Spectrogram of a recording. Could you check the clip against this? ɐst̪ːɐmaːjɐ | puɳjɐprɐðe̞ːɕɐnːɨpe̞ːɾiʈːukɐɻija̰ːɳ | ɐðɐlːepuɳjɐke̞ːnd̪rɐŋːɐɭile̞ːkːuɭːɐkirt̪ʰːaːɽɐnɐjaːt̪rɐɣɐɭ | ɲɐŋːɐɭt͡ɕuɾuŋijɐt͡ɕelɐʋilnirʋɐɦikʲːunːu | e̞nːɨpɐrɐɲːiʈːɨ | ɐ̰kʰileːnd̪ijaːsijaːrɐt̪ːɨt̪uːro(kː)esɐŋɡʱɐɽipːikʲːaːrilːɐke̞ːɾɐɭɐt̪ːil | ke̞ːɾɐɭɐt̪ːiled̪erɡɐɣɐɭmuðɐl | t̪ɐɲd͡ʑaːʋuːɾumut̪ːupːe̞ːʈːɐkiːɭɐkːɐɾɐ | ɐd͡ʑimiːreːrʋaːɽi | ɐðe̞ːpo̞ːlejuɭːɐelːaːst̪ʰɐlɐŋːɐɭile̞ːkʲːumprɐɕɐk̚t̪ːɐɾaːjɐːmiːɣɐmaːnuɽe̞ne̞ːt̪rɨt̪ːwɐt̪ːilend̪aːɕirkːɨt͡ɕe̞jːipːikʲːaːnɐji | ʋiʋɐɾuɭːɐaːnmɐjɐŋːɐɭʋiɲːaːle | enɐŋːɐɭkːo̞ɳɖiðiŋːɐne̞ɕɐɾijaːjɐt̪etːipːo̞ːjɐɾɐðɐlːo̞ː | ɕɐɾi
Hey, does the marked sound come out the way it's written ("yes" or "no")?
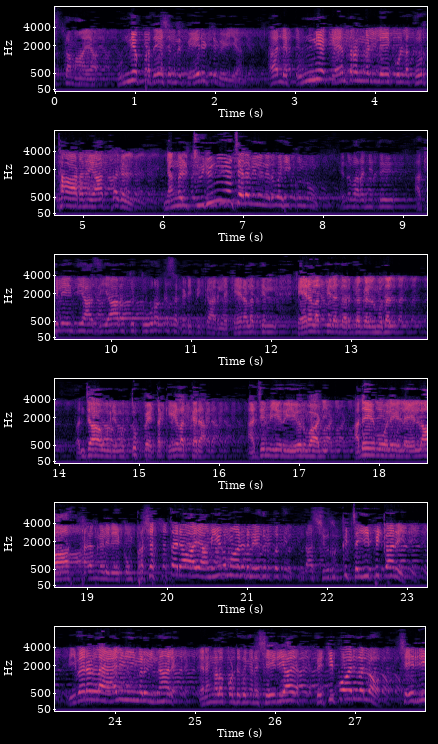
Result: yes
